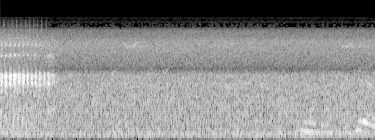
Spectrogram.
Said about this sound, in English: If you listen behind us, you can hear occasional krrrr of crickets. Oh, yeah. You hear them? Yeah, if I feel my ear like that. Turn round. There go the crickets.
